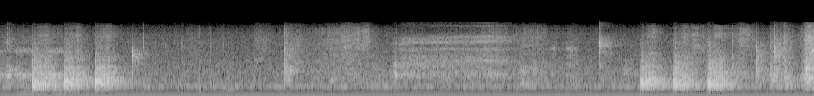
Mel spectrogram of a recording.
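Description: Irregular knocks, taps and bumps from someone handling things at a desk and moving about in a small room: a cluster near the start, a single sharp click about three seconds in, and another run of knocks near the end.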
